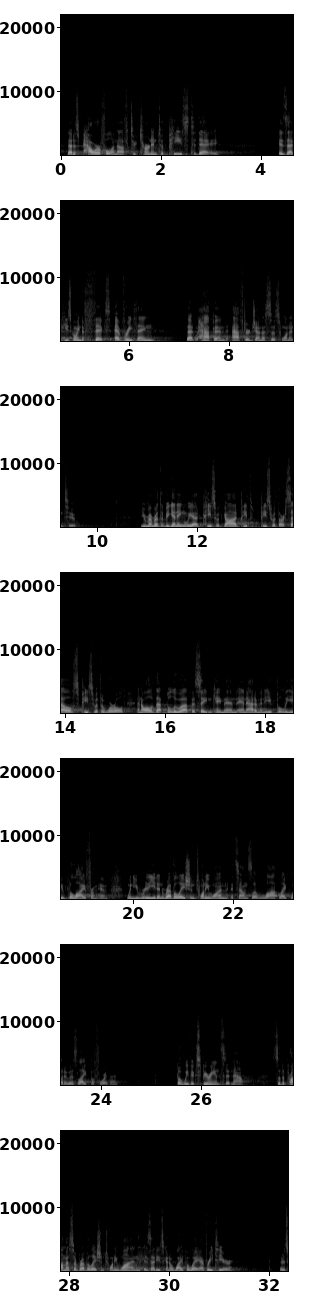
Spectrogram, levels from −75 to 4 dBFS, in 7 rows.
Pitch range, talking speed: 105-125 Hz, 180 wpm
